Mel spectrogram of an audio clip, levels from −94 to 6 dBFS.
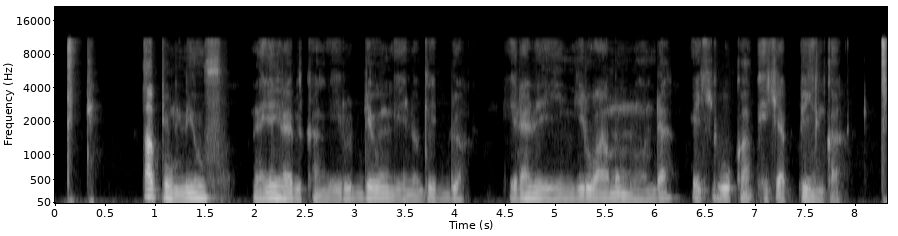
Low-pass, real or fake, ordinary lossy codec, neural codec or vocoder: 10.8 kHz; fake; none; codec, 24 kHz, 3 kbps, HILCodec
